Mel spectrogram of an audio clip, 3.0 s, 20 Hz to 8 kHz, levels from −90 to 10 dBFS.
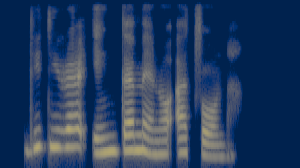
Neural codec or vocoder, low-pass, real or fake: codec, 24 kHz, 0.9 kbps, WavTokenizer, large speech release; 7.2 kHz; fake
